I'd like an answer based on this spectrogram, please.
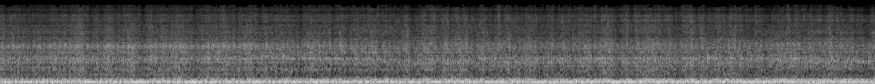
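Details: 1992 Fox-body notchback, 347 stroker on Terminator X, just started cold after fixing swapped #7/#8 injector wires: deep, steady V8 idle, even for nine seconds with no misfire or stumble.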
